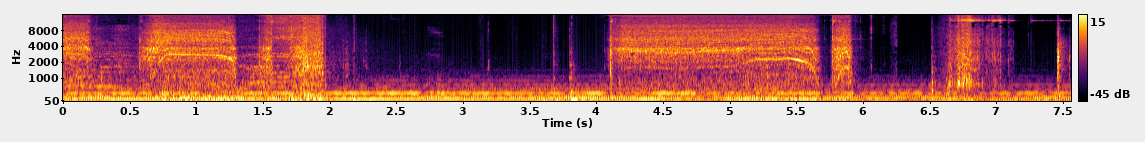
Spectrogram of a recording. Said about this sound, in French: Près de toi, au deuxième sous-sol, une jeune femme en débardeur et caterpillar scie du métal. Un casque anti-bruit sur les oreilles. Des gerbes d'étincelles dans le dos.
